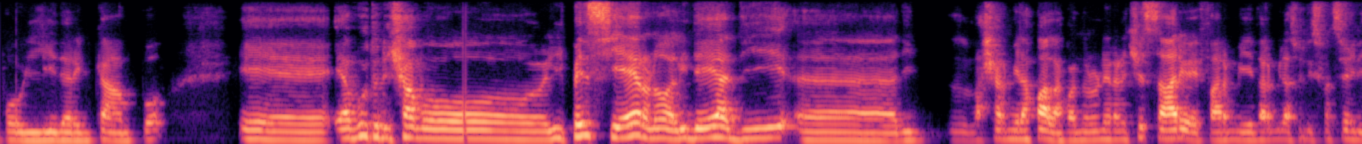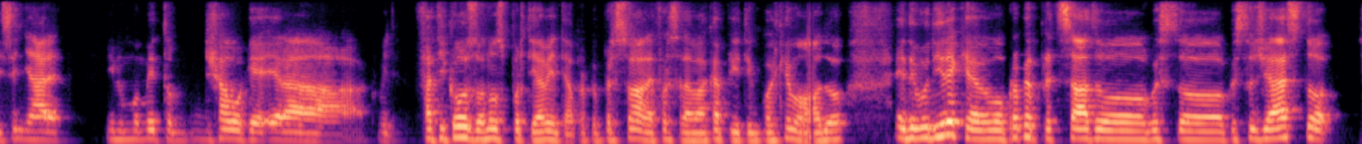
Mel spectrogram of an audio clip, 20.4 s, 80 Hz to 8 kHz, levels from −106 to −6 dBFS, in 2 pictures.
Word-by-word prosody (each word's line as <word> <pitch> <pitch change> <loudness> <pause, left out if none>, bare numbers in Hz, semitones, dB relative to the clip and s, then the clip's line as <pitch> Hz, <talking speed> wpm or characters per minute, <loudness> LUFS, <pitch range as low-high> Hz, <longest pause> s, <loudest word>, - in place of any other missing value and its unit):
po' 130 0 -7
il 125 0 -3
leader 125 0 -3
in 125 0 -7
campo, 125 +3 -7 0.5
ehm, 130 -3 -4
e - - -5
ha - - +4
avuto 185 +4 -1
diciamo 150 -5 +1
il 155 +4 -4
pensiero, 190 -1 +5
no, 155 -1 +2
l'idea 160 +4 +4
di 160 +4 -3
ehm, 125 -4 -4
di 130 +1 -10 0.4
lasciarmi 140 +3 -5
la 140 0 -2
palla 140 -5 +4
quando 130 0 -7
non 135 +1 -10
era 135 0 -6
necessario 145 +1 +2
e 125 - -6
farmi 130 0 -5
darmi 130 +1 -6
la - - -4
soddisfazione 140 +1 -12
di 125 - -13
segnare 135 -1 -2 0.3
in 140 - -15
un 135 - -14
momento, 140 0 -8
mhmm, 125 +2 -26
diciamo 145 +2 -1
che 135 - -2
era 120 -4 0
come 120 -1 -22
faticoso, 155 +1 +2
non 155 - +1
sportivamente, 135 -3 -2
ma 110 - -6
proprio 125 0 -15
personale, 135 0 -1
forse 135 0 -9
l'aveva 120 0 0
capito 130 -3 -4
in 120 - -7
qualche 125 +3 -6
modo. 135 +2 -2 0.3
E 165 - -1
devo 165 +1 +3
dire 200 +6 +7
che 160 -8 +1
avevo 145 0 +2
proprio 175 +3 +1
apprezzato 150 -3 +3
questo 135 -2 -1
questo 140 +2 -6
gesto, 165 - +2
140 Hz, 180 wpm, -23 LUFS, 130-155 Hz, 0.5 s, dire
